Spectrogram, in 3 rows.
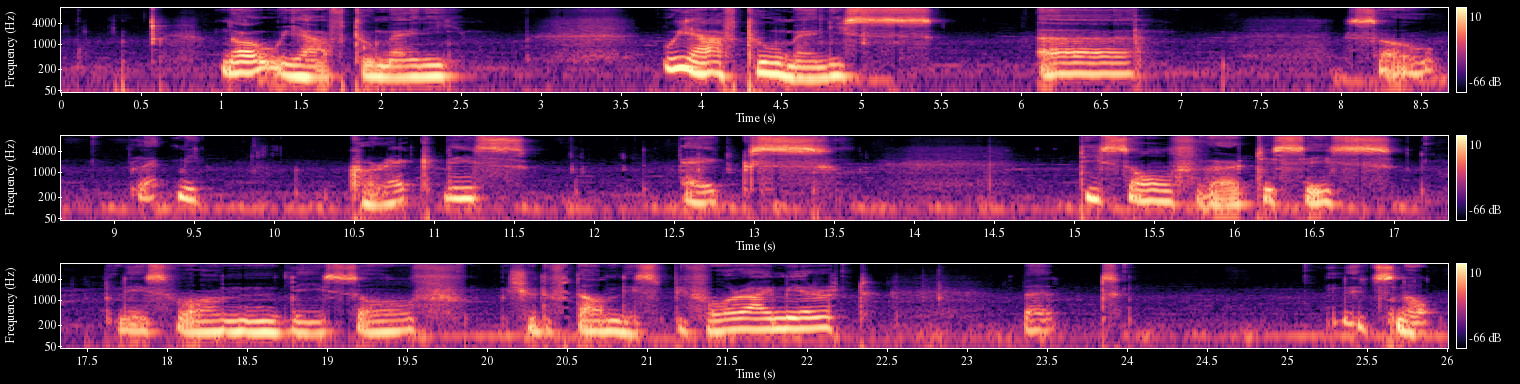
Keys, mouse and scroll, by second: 1.9 scroll up 1, 2.9 scroll down 1, 4.4 scroll up 1, 5.5 shift+middle click, 8.1 click, 12.5 x, 15.7 click, 17.6 x, 19.8 click, 22.9 x, 23.9 click.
